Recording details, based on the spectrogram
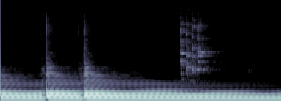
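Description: Low E string on an acoustic guitar rings out steadily, sustained and close, with two soft plucks near the start and a faint higher chime from a tuner partway through.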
